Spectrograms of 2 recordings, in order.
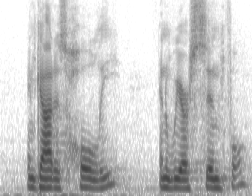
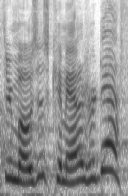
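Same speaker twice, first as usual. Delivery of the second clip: ordinary talk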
